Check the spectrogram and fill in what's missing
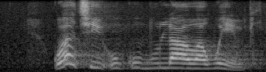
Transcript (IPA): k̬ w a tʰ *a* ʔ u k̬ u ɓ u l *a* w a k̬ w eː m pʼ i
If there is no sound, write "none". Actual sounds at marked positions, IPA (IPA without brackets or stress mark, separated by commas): i, a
